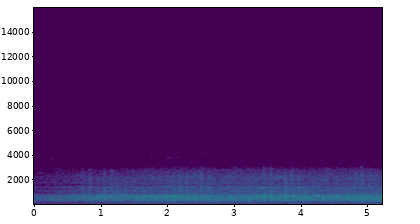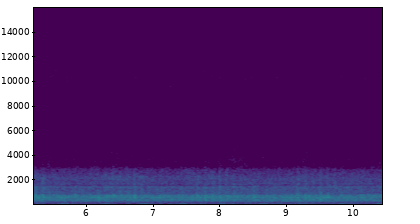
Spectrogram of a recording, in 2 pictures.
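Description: Diesel locomotive running as a train approaches through the station. The sound swells over the first two seconds, then holds steady, with a low pulsing throb underneath.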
